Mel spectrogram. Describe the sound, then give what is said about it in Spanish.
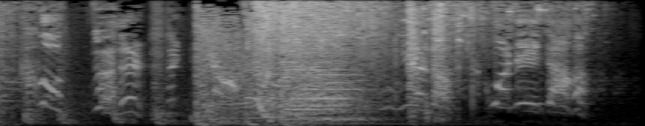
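A pistol drops and clatters onto the street in one loud, harsh crash lasting about a second, with people talking before and after it. “La pistola cae a la calle.”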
